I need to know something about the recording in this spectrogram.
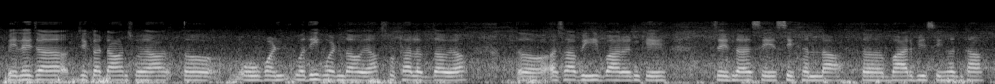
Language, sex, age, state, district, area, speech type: Sindhi, female, 30-45, Delhi, South Delhi, urban, spontaneous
